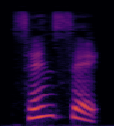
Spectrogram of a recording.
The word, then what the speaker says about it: せんせい: For example, sensei, keiken. Even though I is written, the sound is pronounced as a long I.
